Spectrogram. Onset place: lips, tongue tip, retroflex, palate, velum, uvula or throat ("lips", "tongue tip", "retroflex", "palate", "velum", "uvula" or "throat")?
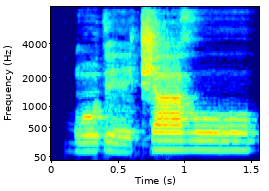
lips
